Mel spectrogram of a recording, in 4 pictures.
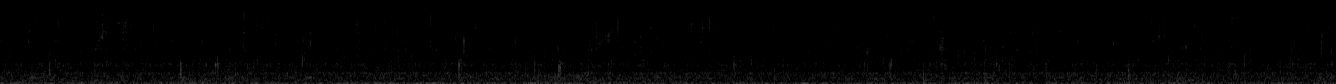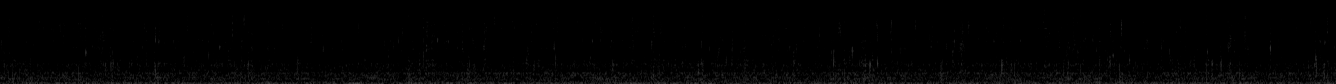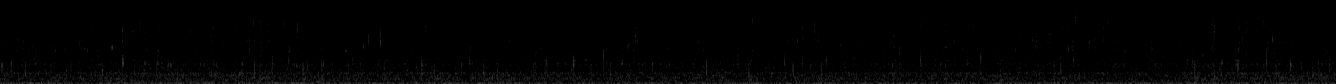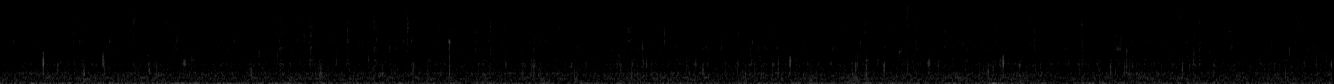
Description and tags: boiled water on stove
gas, water, boiled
